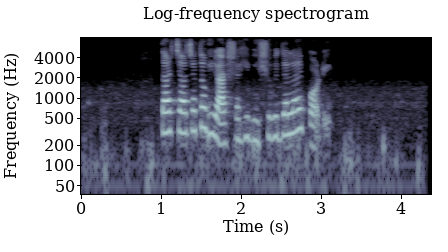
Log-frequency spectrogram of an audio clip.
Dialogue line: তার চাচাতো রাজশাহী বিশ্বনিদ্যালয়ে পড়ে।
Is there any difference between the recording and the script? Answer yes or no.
no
